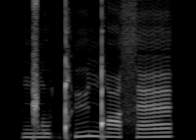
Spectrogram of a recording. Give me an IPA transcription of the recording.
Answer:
ŋ͡ǁ o ǃʼ y ŋ͡ǃ ɑ s æ

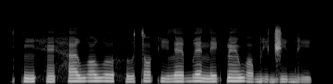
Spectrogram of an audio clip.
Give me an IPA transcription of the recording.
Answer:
t ĩ˧ h ɛ̃˧ h a˦ w ɔ˦ w o˦˨ h u˨˦ t ɔ˦ k i˧ l ɛ˦ b ɛ˦˨ n e˧ k͡p ɛ̃˦ w ɔ˧ b i˨ d͡ʒ i˧ b i˨

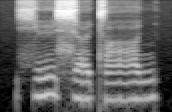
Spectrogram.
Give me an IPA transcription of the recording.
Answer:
ç e ɕ æ cʰ aː ɲ

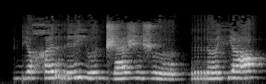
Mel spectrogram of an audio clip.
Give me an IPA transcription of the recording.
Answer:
bʲ œ χ ɛ r e j ɵ d͡ʒ æ ʒ e ʒ ɵ | r œ fʲ ɑ

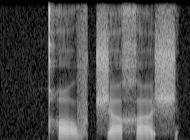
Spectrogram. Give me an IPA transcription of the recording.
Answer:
qʰ ɔ v t͡ʃ a χ a ʃ

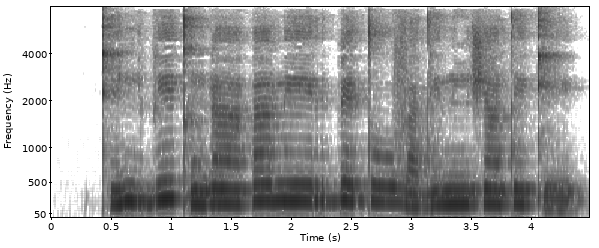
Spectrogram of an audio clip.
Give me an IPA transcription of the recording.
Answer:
kʰ ɪ˨˦ ɲ ɪ˨ b eː˦ kʼ ũ˨ ɗ ã˦ | ã˦ m eː˦ r ɓ ɛ˦ t oː˦ v a˨ d e˦ n ĩ˦ ʃ ã˦ t e˦ kʼ e˨

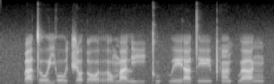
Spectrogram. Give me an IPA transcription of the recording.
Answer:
ɓ a˨ t oː˦ j oː˦˨ t͡ʃ ɔ˦ ɗ ɔ˦˨ r ɔ˦ m a˨ l iː˨ kʼ u˦ kʷ eː˦ ɾ a˦ t eː˨ pʰ ã˦ kʷ a˦˨ ŋ

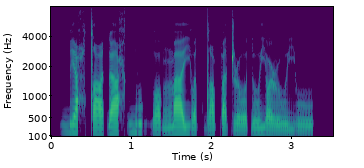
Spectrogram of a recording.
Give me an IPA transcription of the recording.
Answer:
ɡ͡b e˦ ħ tˤ e˨ ɗ a˦ ħ ɡ͡b u˦ ɡ͡b ɔ˨ ŋ͡m a˦ j o˨ t dˤ i˨ p a˨ t ɭ o˨ ɗ u˦ j ɔ˨ ɭ uː˨ j uː˨

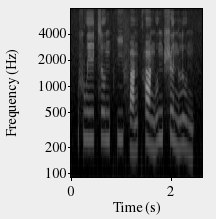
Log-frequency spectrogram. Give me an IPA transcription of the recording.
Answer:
ʂ w e˦ ɪ̯ t͡s ɤ˦ ŋ pʰ i˦ f ɑ˨˦ ŋ kʰ ɑ˥˨ ŋ ʊ˦ ŋ ʂ ə˥˨ n l ʊ˥˨ ŋ

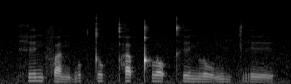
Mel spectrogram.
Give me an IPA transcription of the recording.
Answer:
h e˥˩ n f a˨˩ n b o˥˩ k̚ t o˦˥ k̚ pʰ a˥˩ p̚ kʰ l ɔ˦˥ ʔ kʰ e˧ n l oː˩˦ ŋ iː˩˦ k r eː˨˩

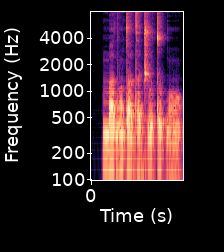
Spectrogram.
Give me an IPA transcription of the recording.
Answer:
m a˧ d ɔ̃˧ t a˨ d a˨ d͡ʒ o˨˦ t o˦˨ ɡ͡b ɔ̃˨

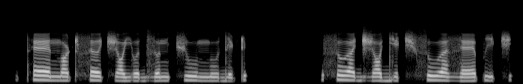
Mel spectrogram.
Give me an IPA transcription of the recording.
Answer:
t̪ʰ ɛ n̪ ɔ ʈ s ə t͡ʃ ɔ j ʊ d͡z ʊ n t͡ʃ u n̪ u d i ʈ | s ʊ ɐ̯ d͡ʒ ɔ dʲ ɛ t͡ʃ s u ɐ̯ z ɛ p i t͡ʃ

